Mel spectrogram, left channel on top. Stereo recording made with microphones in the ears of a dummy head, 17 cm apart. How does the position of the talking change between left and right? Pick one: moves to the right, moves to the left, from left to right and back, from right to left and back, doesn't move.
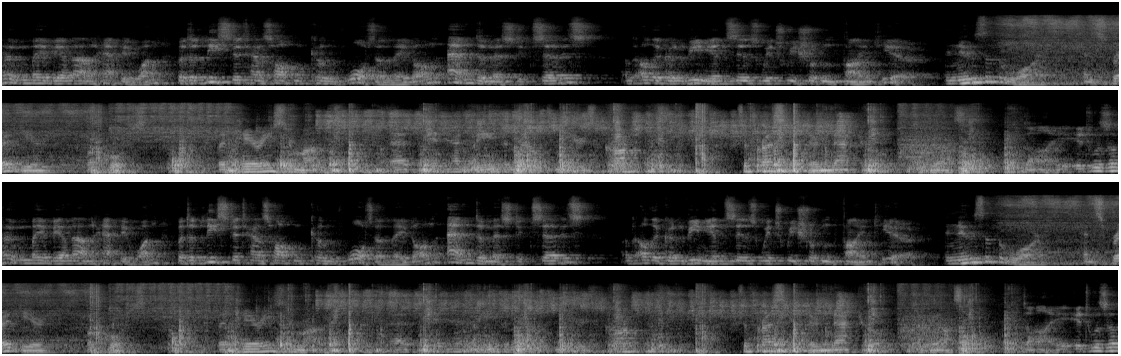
from right to left and back.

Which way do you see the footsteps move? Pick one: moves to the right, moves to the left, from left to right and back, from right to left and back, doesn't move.
from right to left and back.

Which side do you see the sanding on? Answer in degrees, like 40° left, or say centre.
20° right.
